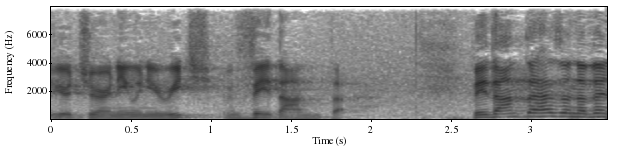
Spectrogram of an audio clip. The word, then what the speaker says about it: Vedanta: And in Sanskrit, when you put the words together, they join. Veda Anta, Veda Anta, Veda Anta, Vedanta. The 2 A's join up and make a long A and becomes Vedanta.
